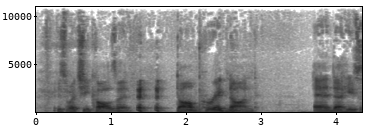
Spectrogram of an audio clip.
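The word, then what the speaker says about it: Dom Pérignon: My favorite part is her pronunciation of the champagne. Dom Perignon is what she calls it. Dom Perignon. And he's like, Dom Perignon.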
